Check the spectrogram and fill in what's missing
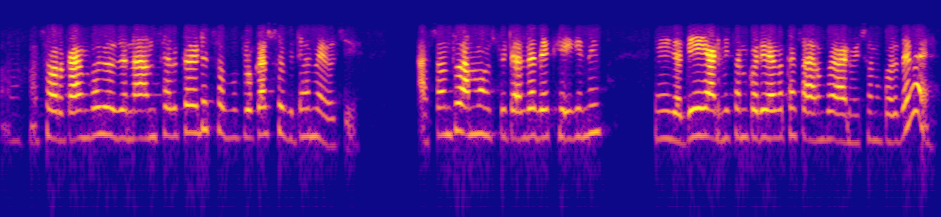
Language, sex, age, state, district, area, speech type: Odia, female, 45-60, Odisha, Angul, rural, conversation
